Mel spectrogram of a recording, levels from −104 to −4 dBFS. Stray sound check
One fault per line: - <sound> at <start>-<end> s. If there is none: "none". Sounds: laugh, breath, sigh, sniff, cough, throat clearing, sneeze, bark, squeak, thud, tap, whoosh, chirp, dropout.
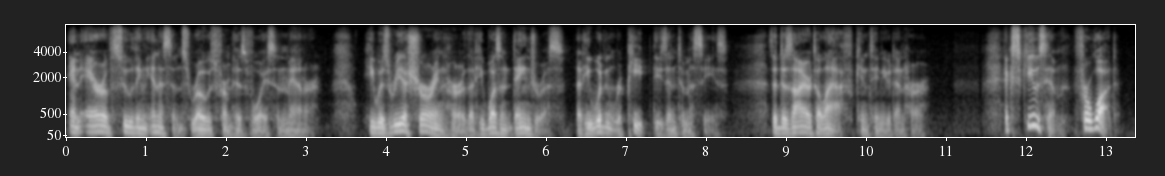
none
